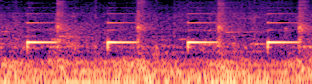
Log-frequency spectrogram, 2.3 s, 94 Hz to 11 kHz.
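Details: Hyundai Creta with battery running down while driving and not charging, belt fault suspected; four steady high-pitched beeps, one every 0.6 seconds, at ignition-on in a quiet cabin; warning chime with discharged battery.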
